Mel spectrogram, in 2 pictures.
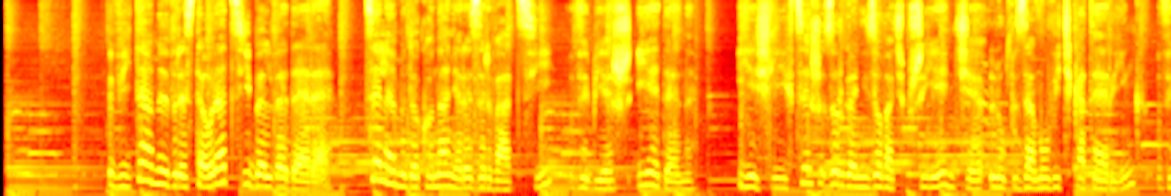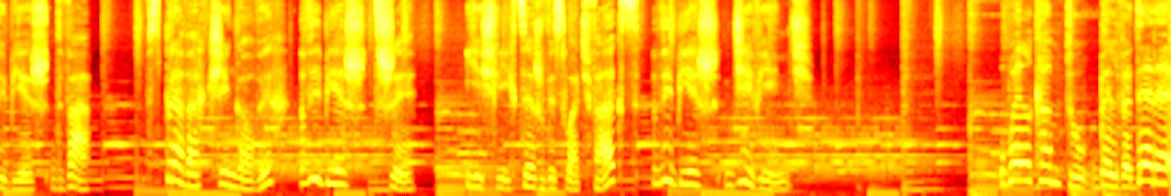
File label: IVR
